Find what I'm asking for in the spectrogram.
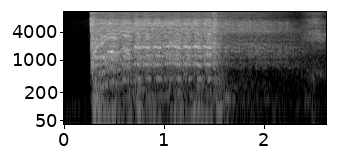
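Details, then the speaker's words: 1981 Camaro with hydraulic lifters set to zero lash, first start attempt: starter spins fast and light with no compression strokes, then dies away; owner suspects solid lifters were fitted, explaining earlier poor running. "that would explain why it was running like garbage before and why it sounds like that zero compression right now"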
